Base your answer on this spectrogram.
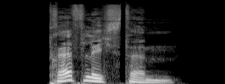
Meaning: strong dative masculine/neuter singular superlative degree of trefflich
- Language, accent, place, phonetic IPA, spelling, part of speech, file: German, Germany, Berlin, [ˈtʁɛflɪçstəm], trefflichstem, adjective, De-trefflichstem.ogg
